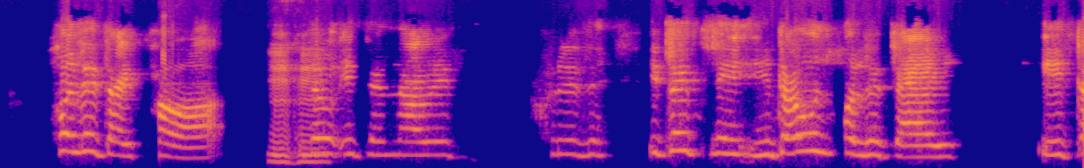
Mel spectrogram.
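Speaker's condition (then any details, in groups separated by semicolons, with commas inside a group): Cerebral palsy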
